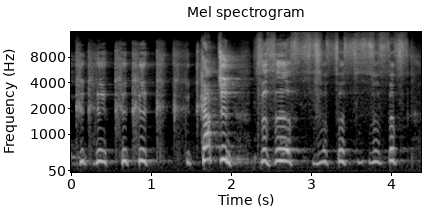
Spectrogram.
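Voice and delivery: high, stuttering on every first sound; stammering lookout. Acted. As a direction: stutter out the warning, stuck on each word. Lookout stammers warning to captain.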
